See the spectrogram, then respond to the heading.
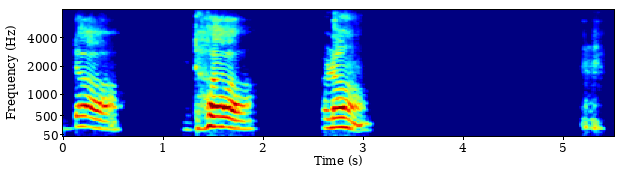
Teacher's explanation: All are spoken with the tongue tip touching the palate of the mouth.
